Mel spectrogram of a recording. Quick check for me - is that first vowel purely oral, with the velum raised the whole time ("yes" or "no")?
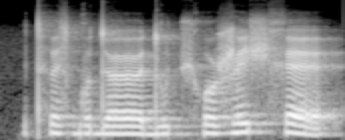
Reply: yes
